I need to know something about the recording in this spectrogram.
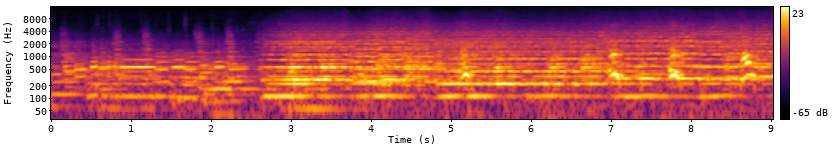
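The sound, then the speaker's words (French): Dogs, including two huge black dogs, bark and whimper as they greet visitors at a mobile home, in a continuous, overlapping chorus, with sharp yips and higher whines rising above a steady, noisy background, growing denser after the first few seconds. “Les chiens.”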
